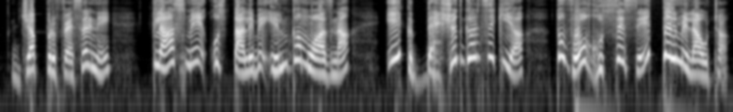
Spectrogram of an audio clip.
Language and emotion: Urdu, angry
